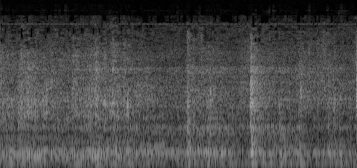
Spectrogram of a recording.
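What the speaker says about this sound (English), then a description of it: "that noise is the back of the wheel hitting the suspension" The back of a Honda Civic's wheel rubs against the suspension while the car is moving, producing a continuous rumbling drone with rhythmic scraping and knocking, steady and close.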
